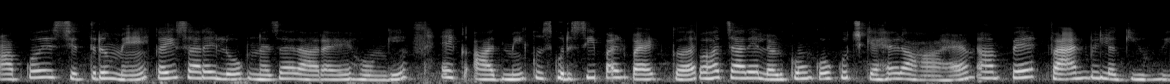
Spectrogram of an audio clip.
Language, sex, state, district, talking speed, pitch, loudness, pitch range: Hindi, female, Maharashtra, Nagpur, 165 wpm, 255 Hz, -16 LUFS, 230-290 Hz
